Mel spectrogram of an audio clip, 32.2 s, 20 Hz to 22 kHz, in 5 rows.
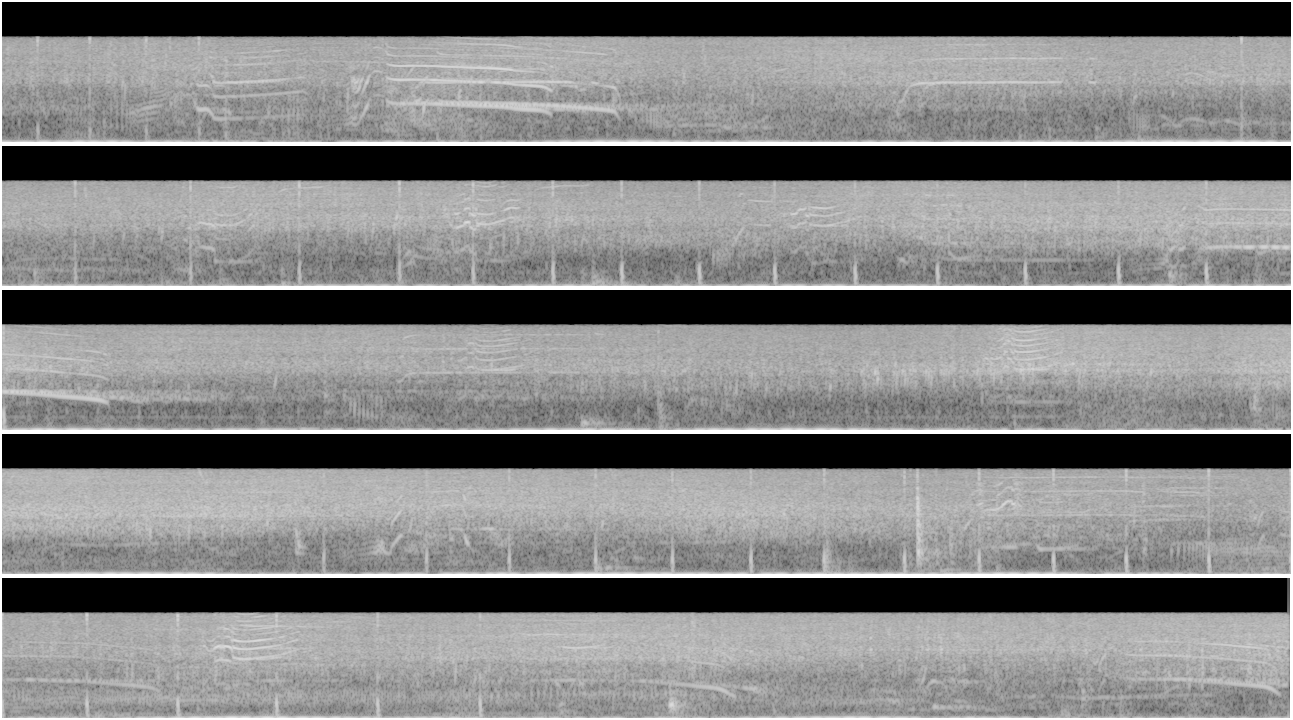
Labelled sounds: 0.6	1.6	killer whale, southern Alaska resident, 0.32 to 6.6 kHz
1.9	3.9	killer whale, southern Alaska resident, 0.32 to 8.0 kHz
4.5	5.4	killer whale, southern Alaska resident, 1.7 to 8.0 kHz
5.7	6.5	killer whale, southern Alaska resident, 2.5 to 3.9 kHz
7.4	8.2	killer whale, southern Alaska resident, 0.46 to 7.3 kHz
8.7	10.7	killer whale, southern Alaska resident, 1.6 to 8.0 kHz
11.0	11.5	killer whale, southern Alaska resident, 0.85 to 8.0 kHz
12.5	13.4	killer whale, southern Alaska resident, 0.60 to 8.0 kHz
14.8	16.1	killer whale, southern Alaska resident, 1.7 to 8.0 kHz
17.8	18.2	killer whale, southern Alaska resident, 0.46 to 8.0 kHz
19.9	20.4	killer whale, southern Alaska resident, 6.4 to 8.0 kHz
21.2	22.0	killer whale, southern Alaska resident, 0.50 to 3.9 kHz
24.2	27.3	killer whale, southern Alaska resident, 0.37 to 8.0 kHz
28.4	29.6	killer whale, southern Alaska resident, 0.43 to 7.0 kHz
30.3	30.7	killer whale, southern Alaska resident, 0.47 to 2.1 kHz
31.4	32.2	killer whale, southern Alaska resident, 0.60 to 3.9 kHz

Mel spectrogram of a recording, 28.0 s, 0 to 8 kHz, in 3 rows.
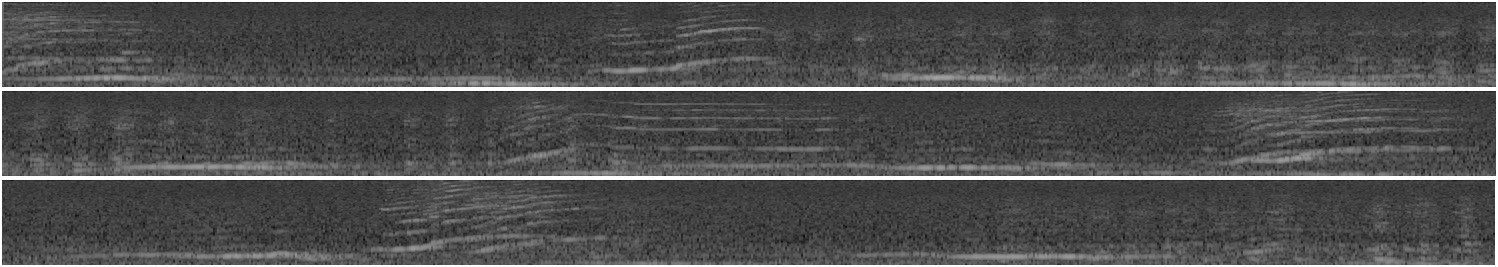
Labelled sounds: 0.0	1.5	humpback whale, 0.80 to 7.3 kHz
3.8	4.9	humpback whale, 0.80 to 7.2 kHz
12.7	14.6	humpback whale, 0.80 to 5.0 kHz
16.9	18.4	humpback whale, 0.80 to 8.0 kHz
21.0	22.4	humpback whale, 0.80 to 7.6 kHz

